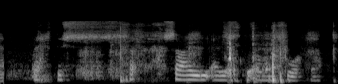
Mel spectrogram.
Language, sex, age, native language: Icelandic, female, 9, Icelandic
